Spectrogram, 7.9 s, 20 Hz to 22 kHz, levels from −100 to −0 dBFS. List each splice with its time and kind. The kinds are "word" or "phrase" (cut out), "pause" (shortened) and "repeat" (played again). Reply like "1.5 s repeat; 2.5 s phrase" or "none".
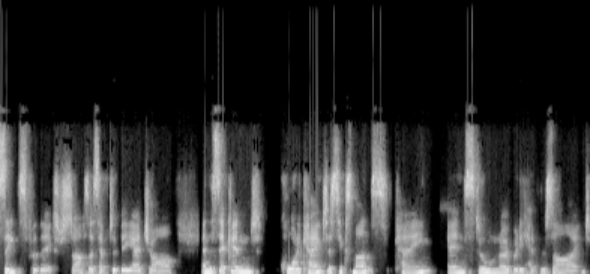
1.3 s phrase; 2.6 s pause; 5.9 s pause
